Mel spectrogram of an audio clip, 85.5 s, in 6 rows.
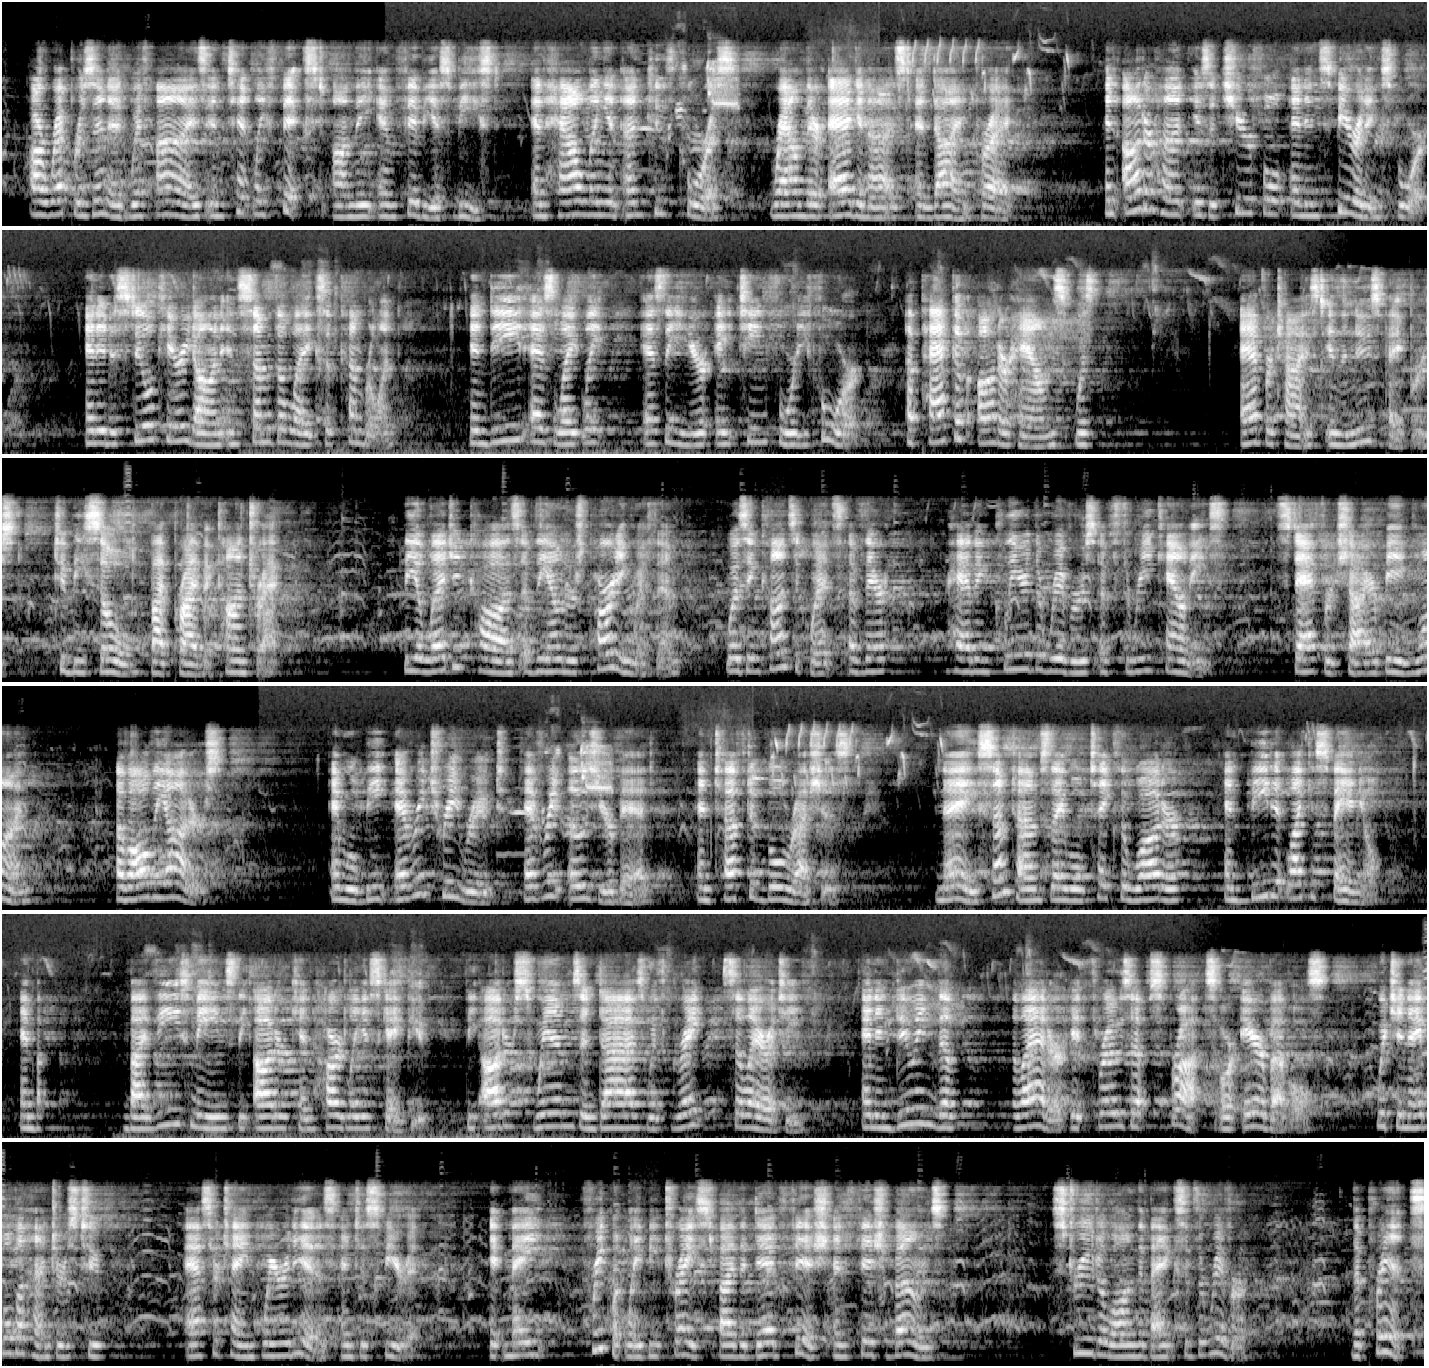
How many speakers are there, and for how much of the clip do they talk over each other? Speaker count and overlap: one, no overlap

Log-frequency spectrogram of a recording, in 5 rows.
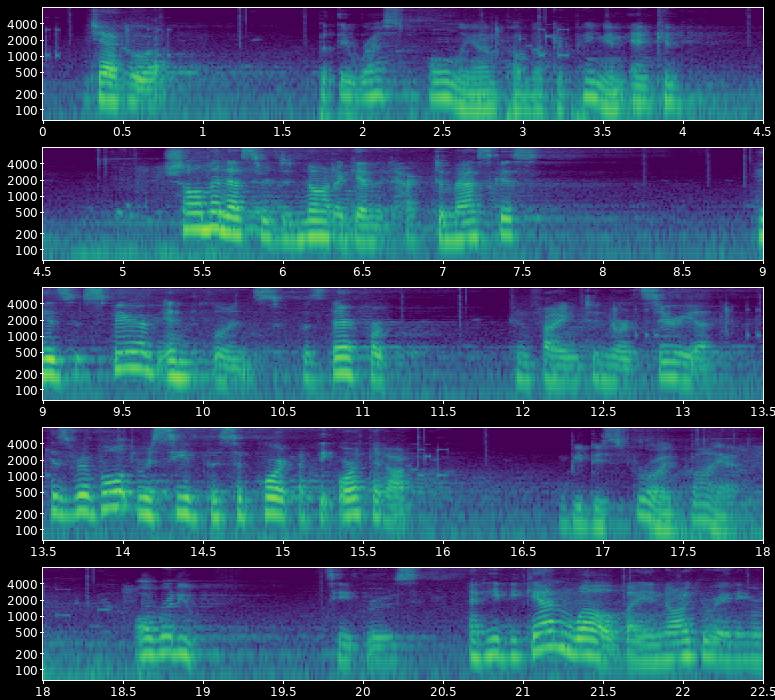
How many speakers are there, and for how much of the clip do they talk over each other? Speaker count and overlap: two, no overlap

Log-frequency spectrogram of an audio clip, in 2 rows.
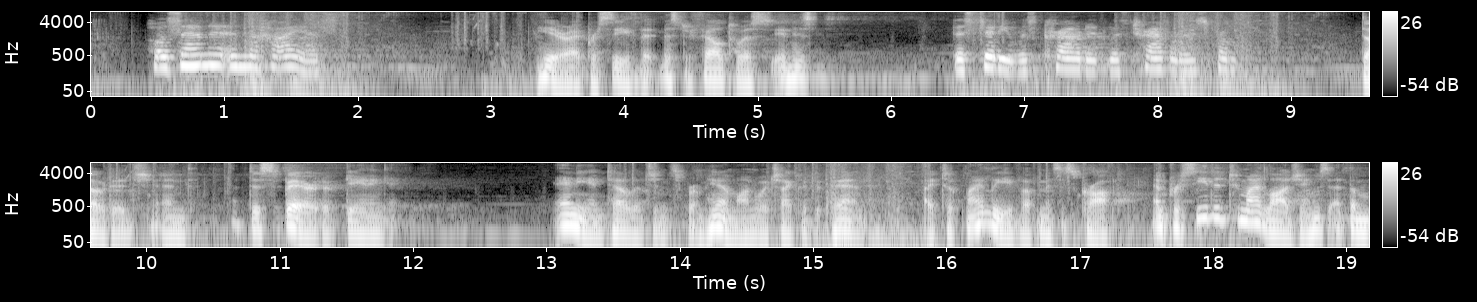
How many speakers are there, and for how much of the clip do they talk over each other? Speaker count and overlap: two, no overlap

